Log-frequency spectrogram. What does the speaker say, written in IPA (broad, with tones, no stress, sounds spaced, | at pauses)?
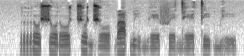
r o˦˨ ʃ o˦˨ ɾ oː˦ t͡ʃ o˦˨ d͡ʒ oː˨ ɓ a˦ ɓ i˨ b eː˨ f e˨ d eː˨ t i˦˨ ɡ͡b i˨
